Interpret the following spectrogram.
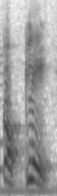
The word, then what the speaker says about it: Coclé: en la dirección sobre no se dice con clay se dice coclé y la capital éste no no me y no se olvide del acento porque es muy importante gracias señorita pero yo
